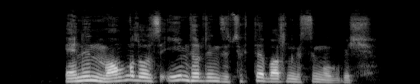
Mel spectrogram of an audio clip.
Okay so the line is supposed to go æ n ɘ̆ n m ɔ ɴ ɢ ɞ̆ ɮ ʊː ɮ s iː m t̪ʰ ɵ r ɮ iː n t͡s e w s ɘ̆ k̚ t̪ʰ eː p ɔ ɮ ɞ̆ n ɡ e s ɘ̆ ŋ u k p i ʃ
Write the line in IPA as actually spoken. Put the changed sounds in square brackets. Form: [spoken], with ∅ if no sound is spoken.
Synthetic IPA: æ n ɘ̆ n m ɔ ɴ ɢ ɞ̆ ɮ [ʊ] ɮ s iː m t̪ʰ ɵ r ɮ iː n t͡s e w s ɘ̆ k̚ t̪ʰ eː p ɔ ɮ ɞ̆ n ɡ e s ɘ̆ ŋ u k p i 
